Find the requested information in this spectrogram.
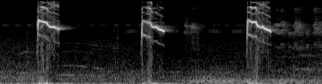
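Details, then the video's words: Lure sound for Oriental white-eyes: three piercing, high-pitched whistles that each drop in pitch, spaced roughly one second apart over a soft low hum. "Pancingan Burung Pleci Agar Cepat Ngalas & Buka Paruh Maksimal"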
